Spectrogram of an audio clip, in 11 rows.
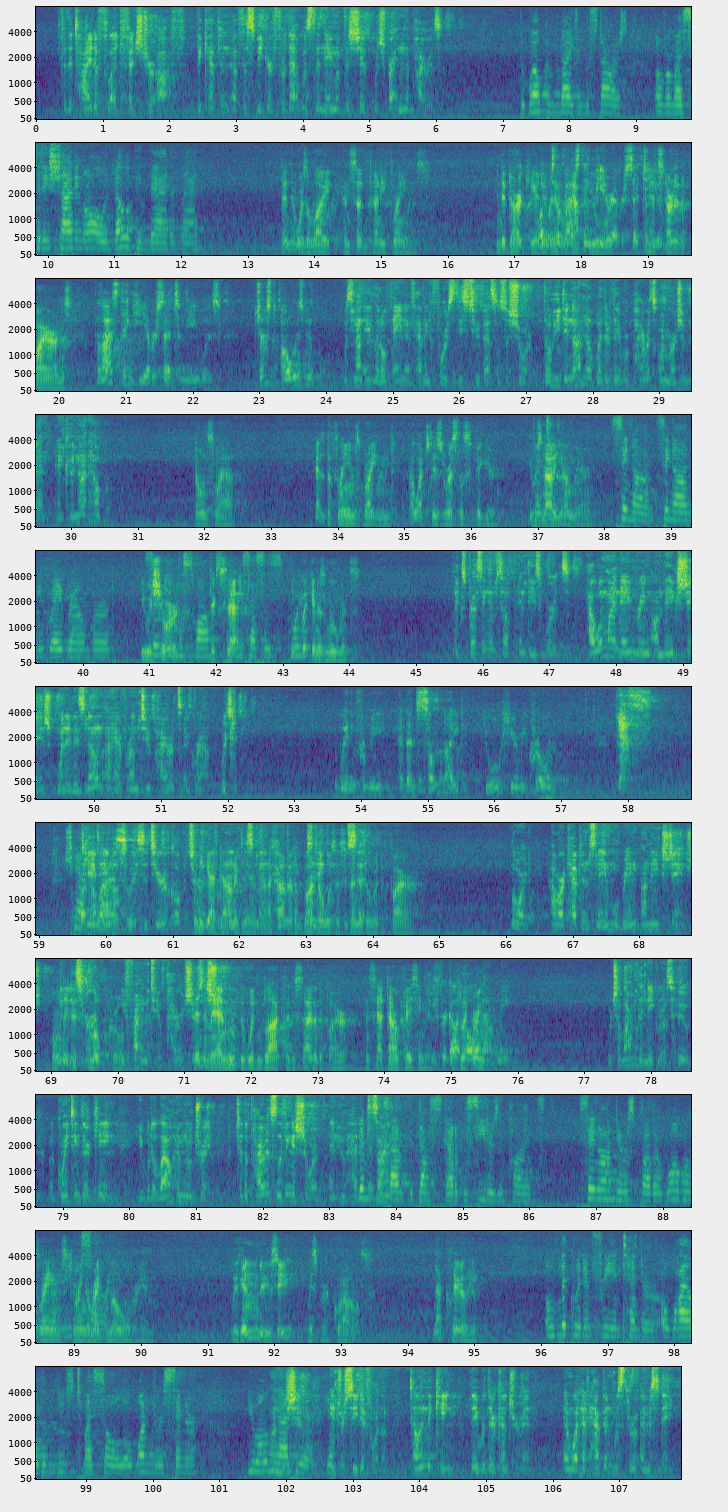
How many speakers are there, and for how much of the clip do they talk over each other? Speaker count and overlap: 4, about 16%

